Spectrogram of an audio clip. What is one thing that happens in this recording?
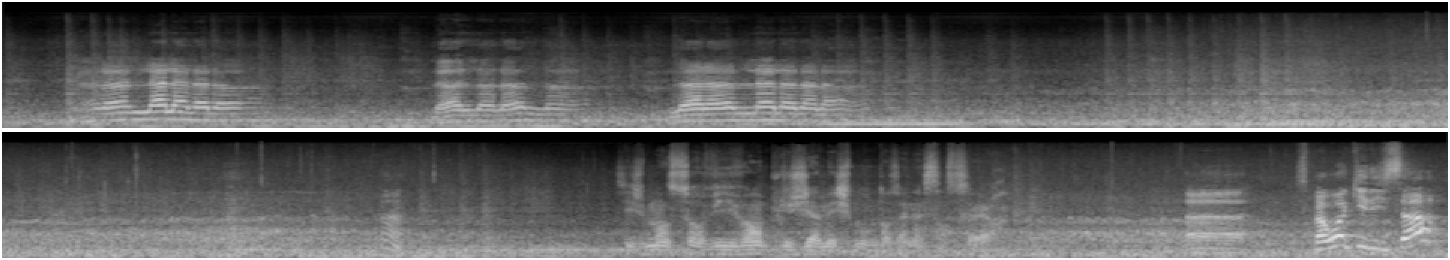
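An elevator hums steadily as it rises.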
